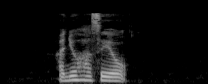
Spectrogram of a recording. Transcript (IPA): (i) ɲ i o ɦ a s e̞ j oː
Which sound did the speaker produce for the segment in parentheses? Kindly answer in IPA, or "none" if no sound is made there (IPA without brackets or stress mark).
a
